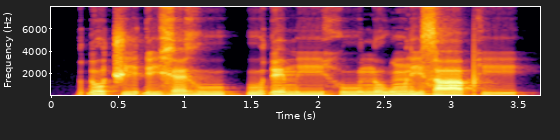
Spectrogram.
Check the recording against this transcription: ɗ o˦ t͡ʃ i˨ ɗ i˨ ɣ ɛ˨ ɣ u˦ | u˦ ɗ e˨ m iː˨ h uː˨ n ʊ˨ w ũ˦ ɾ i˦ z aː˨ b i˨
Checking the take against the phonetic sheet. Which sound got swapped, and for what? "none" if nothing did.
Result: b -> pʰ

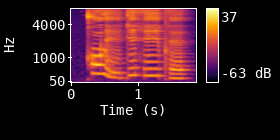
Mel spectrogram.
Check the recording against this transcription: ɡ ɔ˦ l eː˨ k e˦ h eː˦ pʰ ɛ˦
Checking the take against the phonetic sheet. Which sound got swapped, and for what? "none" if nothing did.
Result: ɡ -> kʰ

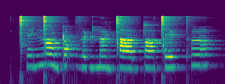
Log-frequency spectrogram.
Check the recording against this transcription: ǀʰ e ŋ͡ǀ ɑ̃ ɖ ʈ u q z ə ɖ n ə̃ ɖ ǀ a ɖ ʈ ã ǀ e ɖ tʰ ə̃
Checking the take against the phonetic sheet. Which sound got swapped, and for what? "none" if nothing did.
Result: ã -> ɑ̃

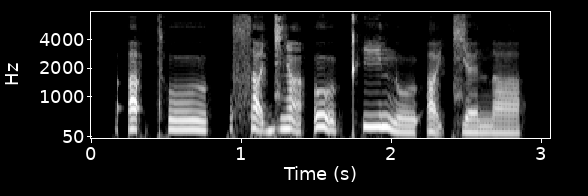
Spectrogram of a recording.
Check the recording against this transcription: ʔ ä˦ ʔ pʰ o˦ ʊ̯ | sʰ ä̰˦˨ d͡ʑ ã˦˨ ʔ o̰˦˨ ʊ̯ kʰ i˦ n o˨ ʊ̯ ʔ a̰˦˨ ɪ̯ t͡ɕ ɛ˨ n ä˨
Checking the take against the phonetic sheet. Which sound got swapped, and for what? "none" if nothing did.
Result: pʰ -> tʰ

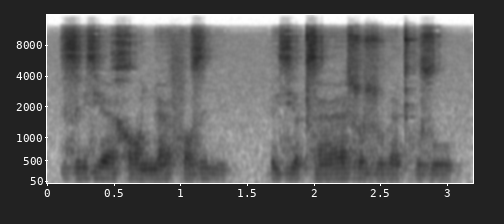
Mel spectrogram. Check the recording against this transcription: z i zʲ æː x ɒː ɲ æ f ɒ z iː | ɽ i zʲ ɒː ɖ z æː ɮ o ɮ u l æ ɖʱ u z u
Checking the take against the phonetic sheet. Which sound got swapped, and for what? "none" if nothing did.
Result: none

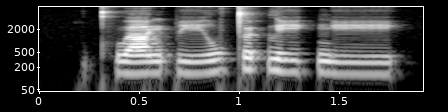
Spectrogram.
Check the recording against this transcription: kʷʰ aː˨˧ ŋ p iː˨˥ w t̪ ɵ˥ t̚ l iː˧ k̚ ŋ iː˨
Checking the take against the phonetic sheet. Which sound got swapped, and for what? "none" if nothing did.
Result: none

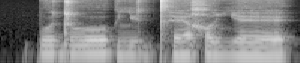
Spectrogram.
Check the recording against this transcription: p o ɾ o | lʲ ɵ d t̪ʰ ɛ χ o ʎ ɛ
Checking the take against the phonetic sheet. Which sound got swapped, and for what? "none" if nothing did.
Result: ɾ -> d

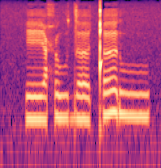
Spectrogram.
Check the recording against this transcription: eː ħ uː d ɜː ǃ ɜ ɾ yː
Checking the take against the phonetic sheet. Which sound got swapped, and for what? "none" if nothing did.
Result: yː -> uː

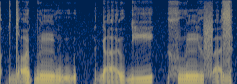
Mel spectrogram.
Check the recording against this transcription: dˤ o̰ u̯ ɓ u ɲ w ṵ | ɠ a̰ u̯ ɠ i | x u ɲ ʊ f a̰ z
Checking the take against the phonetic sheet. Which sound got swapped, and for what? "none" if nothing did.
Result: ʊ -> ɯ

